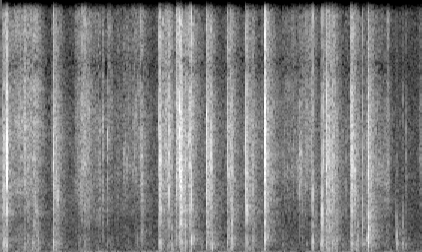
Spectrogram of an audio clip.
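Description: Tarot cards shuffled close up, with a run of quick papery riffles and flutters coming in uneven bursts for several seconds, no voices.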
